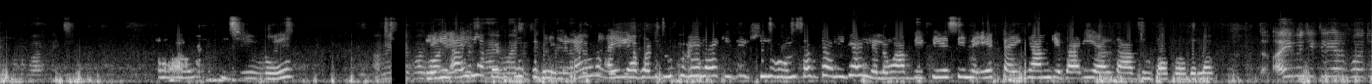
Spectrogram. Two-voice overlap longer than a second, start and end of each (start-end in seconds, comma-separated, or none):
4.3-7.0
